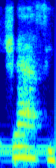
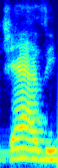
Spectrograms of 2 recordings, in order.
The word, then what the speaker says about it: Jassy: under andy i think his name is jassy but i want to call him jazzy but it's spelled j-a-s-s-y so he's been it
